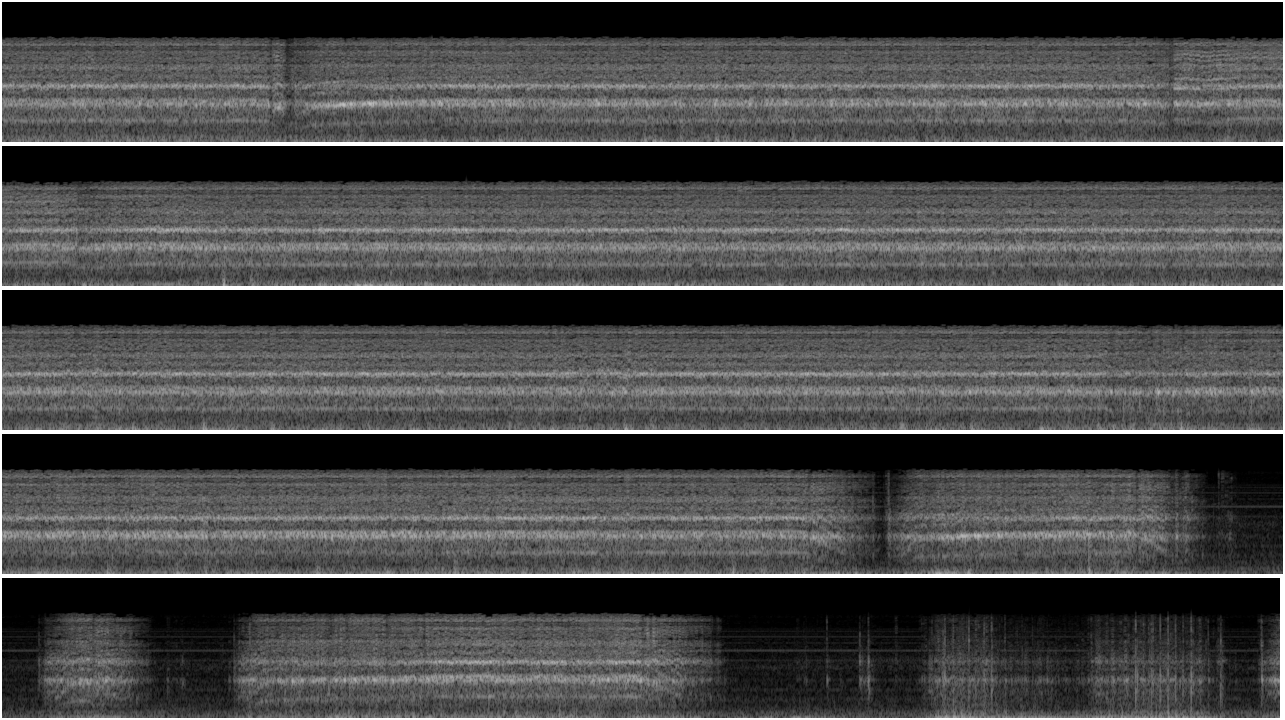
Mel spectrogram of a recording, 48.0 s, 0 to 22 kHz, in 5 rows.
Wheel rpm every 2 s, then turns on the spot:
160, 150, 160, 160, 160, 160, 160, 160, 160, 160, 160, 160, 160, 160, 160, 160, 160, 110, 110, 20, 110, 120, 0, 20.
none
